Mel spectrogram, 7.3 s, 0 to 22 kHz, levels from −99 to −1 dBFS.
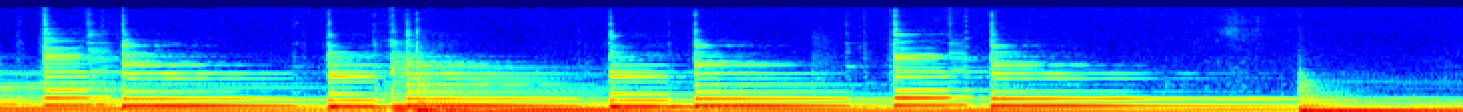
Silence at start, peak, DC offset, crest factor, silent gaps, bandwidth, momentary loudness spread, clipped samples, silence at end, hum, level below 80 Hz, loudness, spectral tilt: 0 s; -4 dBFS; under 0.1%; 14 dB; none; 6.6 kHz; 9 LU; under 0.1%; 0 s; none; -24 dBFS; -19 LUFS; -10 dB/octave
